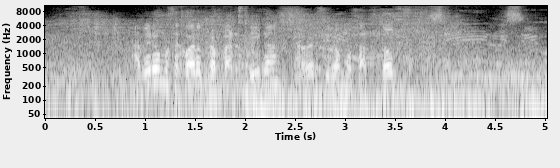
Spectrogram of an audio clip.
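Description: A huge crystal explodes with a deep rumble.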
